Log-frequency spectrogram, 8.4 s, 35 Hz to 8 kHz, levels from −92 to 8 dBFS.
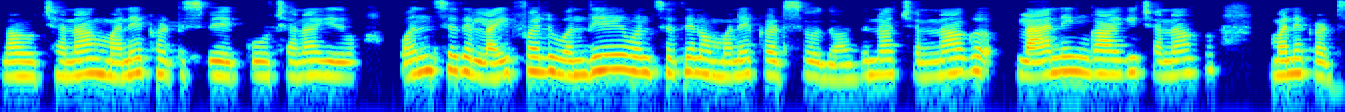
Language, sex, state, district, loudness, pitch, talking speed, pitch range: Kannada, female, Karnataka, Bellary, -25 LUFS, 220 Hz, 135 wpm, 200-235 Hz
